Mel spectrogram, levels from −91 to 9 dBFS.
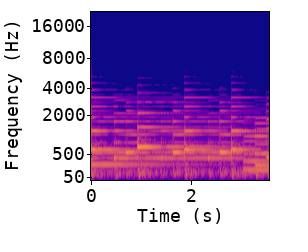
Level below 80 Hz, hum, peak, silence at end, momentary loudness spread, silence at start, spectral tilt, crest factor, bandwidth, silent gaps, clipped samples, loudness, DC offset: -60 dBFS; none; -14 dBFS; 0 s; 7 LU; 0 s; -6 dB/octave; 14 dB; 5.2 kHz; none; under 0.1%; -28 LUFS; under 0.1%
